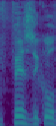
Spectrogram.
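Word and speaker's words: Fyzical: You want a new physical therapy experience? You want a treatment plan centered on you? Monroeville Physical, spelled F Y Z I C A L, is spelled different.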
